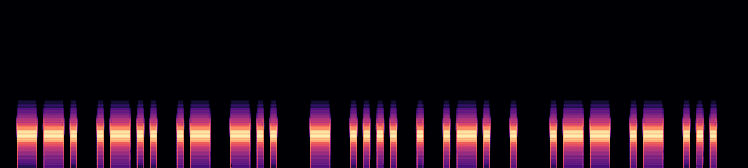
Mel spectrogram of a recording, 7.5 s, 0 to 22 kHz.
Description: Morse code, heard as a keyed tone, about 18 wpm, 800 Hz. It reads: GLAD THERE WAS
